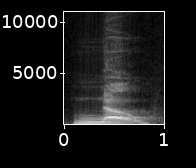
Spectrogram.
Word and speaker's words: know: first way that rhymes no no it's got a silent K and instead of just ending with an O W at the end that's a pretty big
